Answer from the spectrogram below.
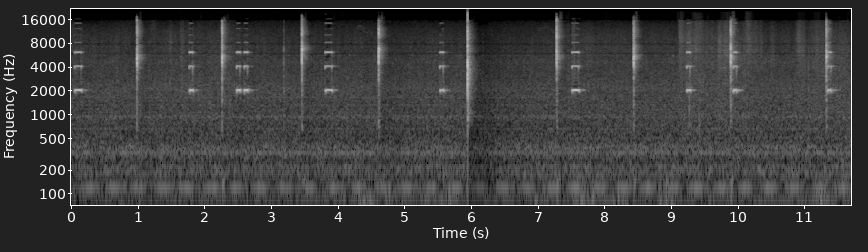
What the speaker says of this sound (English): Besides the annoying beep.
